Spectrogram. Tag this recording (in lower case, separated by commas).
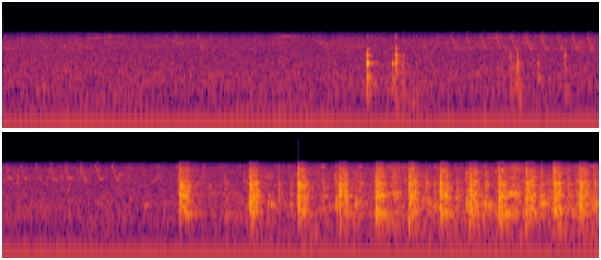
engine starting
